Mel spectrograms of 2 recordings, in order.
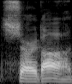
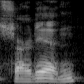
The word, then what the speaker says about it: Shardon: Shardon, not shard in that's how they say it in the game.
